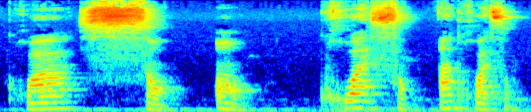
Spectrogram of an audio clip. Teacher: Voyelle nasale, comme si c'était un A, une voyelle A, mais avec l'air du nez.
